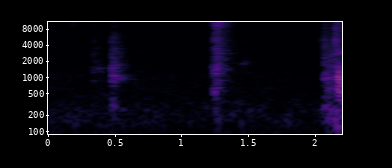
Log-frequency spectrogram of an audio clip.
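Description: Quiet mouth sounds of a person eating soft tofu off a wooden spoon, with one short, sharp slurp from licking the spoon a little past halfway.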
